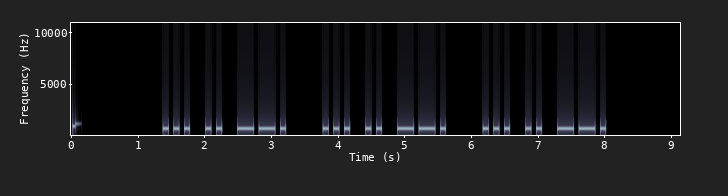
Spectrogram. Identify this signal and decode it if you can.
Morse code, heard as a keyed tone, about 14 wpm, 700 Hz. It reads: SIG SIG SIG
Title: Abbreviations Repeated 3x - 15wpm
